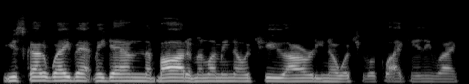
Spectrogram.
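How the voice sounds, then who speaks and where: High-voiced rambling man. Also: flat delivery, fast, clean tone, no room sound, dull audio. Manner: rambling, folksy, coaxing viewers to join. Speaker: livestream host. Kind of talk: casual livestream chat.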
